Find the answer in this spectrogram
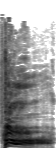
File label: Male Chess Piece Attack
